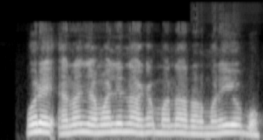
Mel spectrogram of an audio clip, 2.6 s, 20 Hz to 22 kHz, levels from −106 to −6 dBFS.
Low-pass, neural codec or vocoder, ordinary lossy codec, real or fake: 19.8 kHz; none; Opus, 16 kbps; real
